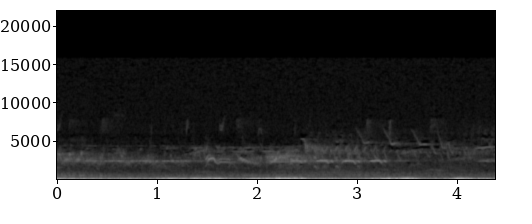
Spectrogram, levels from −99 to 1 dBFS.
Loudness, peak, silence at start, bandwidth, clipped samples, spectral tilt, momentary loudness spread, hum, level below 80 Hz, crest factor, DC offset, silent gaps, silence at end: -42 LUFS; -22 dBFS; 0 s; 7.8 kHz; under 0.1%; -7 dB/octave; 13 LU; none; -40 dBFS; 16 dB; under 0.1%; none; 0 s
